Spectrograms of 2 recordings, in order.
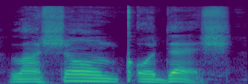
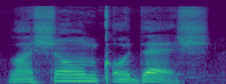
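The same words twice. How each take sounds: Both takes have the same delivery.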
